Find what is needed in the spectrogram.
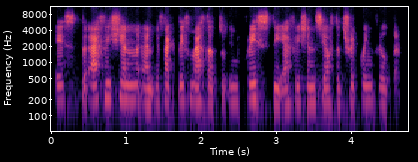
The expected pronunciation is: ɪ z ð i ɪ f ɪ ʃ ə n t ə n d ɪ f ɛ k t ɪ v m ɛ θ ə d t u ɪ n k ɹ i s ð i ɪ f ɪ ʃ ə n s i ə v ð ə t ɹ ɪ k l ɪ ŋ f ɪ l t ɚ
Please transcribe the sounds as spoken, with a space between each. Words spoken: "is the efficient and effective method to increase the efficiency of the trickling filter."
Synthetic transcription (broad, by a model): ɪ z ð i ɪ f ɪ ʃ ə n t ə n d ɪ f ɛ k t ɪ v m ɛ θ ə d t u ɪ n k ɹ i s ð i ɪ f ɪ ʃ ə n s i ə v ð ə t ɹ ɪ k l ɪ ŋ f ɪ l t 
